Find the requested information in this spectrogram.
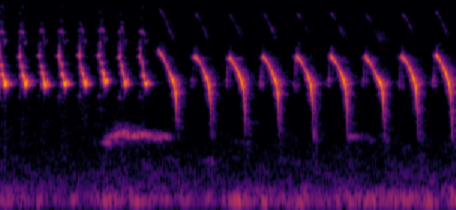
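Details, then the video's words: White-headed munia, Lonchura maja, of Southeast Asia: a fast run of short high chirps, then a steady series of sharp downward-sweeping notes about four per second, with a faint low hum beneath. "Bird chirping sounds | white headed munia"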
